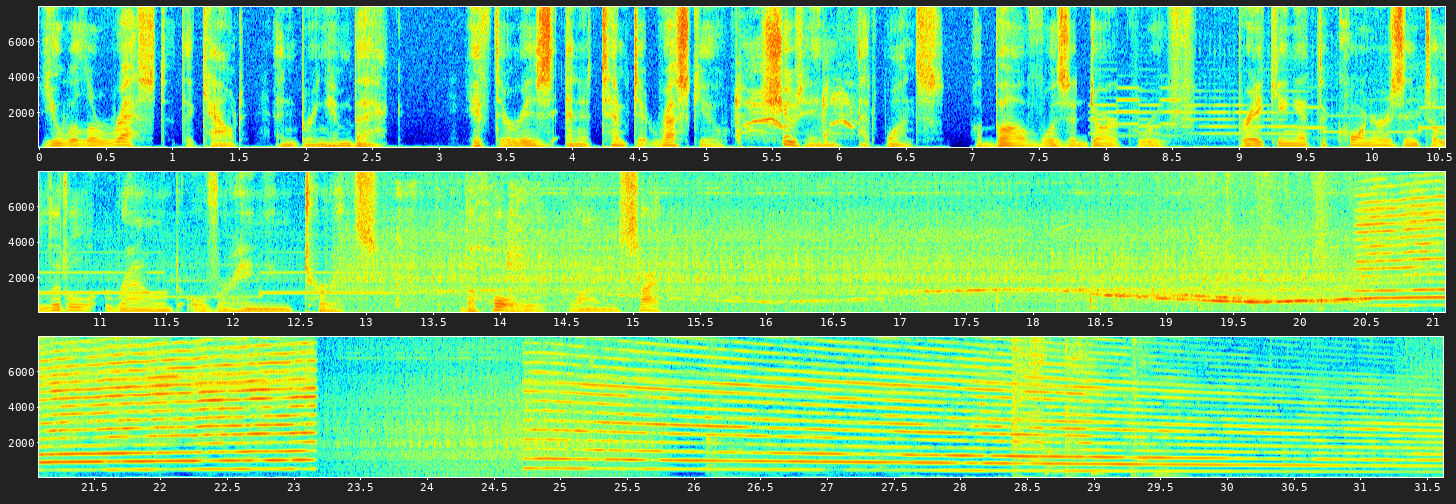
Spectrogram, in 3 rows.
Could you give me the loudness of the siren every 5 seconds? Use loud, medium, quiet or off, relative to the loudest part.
off, quiet, quiet, loud, loud, loud, medium.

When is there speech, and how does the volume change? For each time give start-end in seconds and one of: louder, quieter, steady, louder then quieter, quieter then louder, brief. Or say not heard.
0.0-15.2 steady.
